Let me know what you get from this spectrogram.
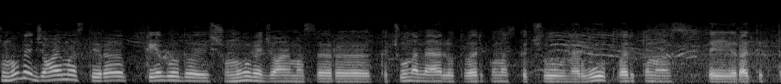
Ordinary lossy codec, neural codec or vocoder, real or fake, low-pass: MP3, 32 kbps; none; real; 7.2 kHz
